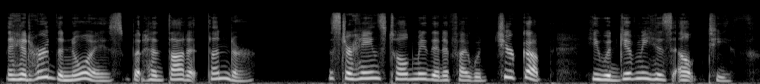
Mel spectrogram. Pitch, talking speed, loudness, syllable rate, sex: 225 Hz, 215 wpm, -19 LUFS, 5.0 syllables/s, female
